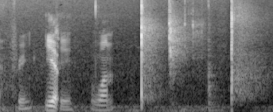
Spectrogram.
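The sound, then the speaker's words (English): Brief murmured voices fade, then a smaller knock sounds before a single sharp, loud hand clap, made to sync a recording, cracks out, followed by sudden quiet. “I'm going to clap, and we'll be right back in.”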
